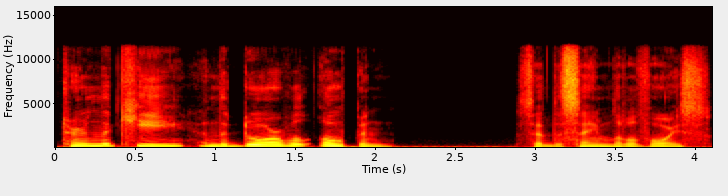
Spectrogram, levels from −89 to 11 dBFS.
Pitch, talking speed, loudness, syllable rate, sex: 150 Hz, 190 wpm, -17 LUFS, 4.9 syllables/s, male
